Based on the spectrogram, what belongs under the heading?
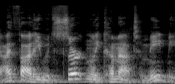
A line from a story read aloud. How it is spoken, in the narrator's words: he said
